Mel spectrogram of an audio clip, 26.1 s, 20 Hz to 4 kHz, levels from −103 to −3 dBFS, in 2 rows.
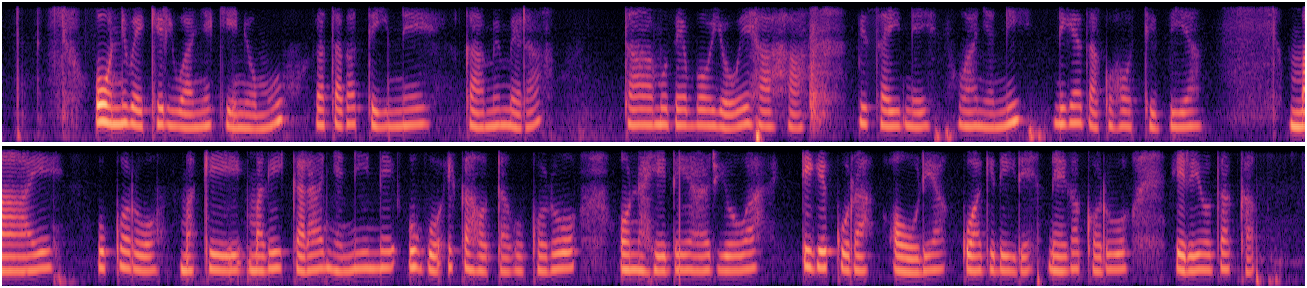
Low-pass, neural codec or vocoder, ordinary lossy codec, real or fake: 3.6 kHz; codec, 16 kHz in and 24 kHz out, 1 kbps, XY-Tokenizer; none; fake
